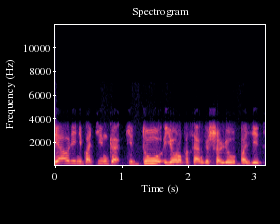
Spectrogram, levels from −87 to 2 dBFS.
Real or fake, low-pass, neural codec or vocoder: real; 7.2 kHz; none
